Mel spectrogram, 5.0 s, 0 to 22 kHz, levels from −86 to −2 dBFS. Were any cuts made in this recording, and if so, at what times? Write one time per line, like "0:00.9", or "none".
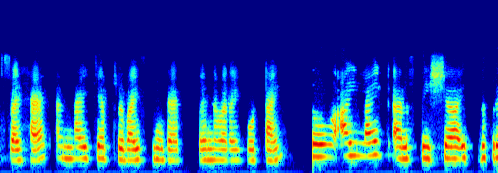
0:02.9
